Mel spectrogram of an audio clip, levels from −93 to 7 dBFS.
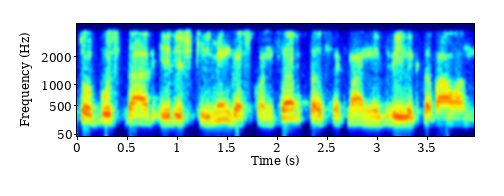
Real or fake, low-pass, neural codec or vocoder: real; 3.6 kHz; none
